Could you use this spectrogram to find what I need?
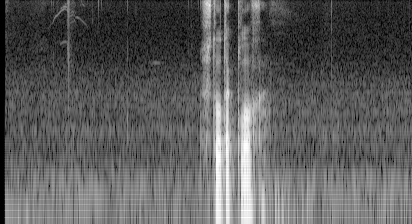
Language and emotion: Russian, neutral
